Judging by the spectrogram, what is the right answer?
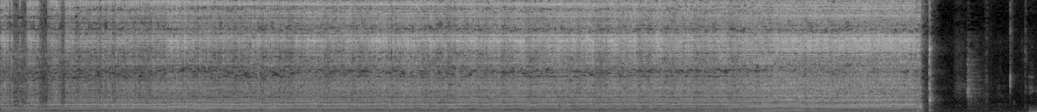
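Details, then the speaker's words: Breville Barista Express espresso machine, single shot before solenoid replacement: a loud harsh buzz with a fast pulsing rattle, about four per second, stopping abruptly; noise when brewing is the first symptom of a failing solenoid. "you will hear a lot of noise when you press the single cup or Double Cup button it will make some strange noise that that is the first symptom"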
